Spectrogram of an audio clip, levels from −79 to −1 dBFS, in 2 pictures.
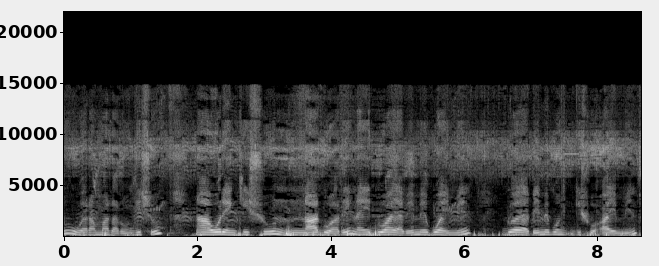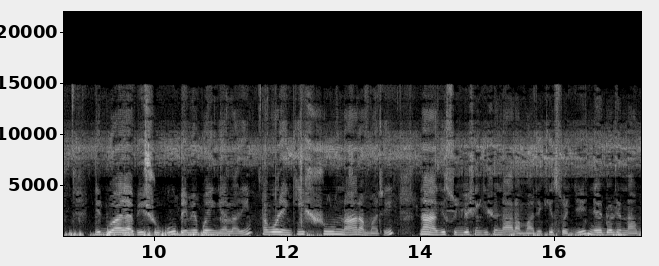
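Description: A speech clip with plainly audible codec damage from start to finish. The treble sounds bright but synthetic, with s sounds gritty and lispy and upper harmonics misaligned, consistent with spectral band replication. The likely cause is HE-AAC compression at roughly 20 kbps.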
